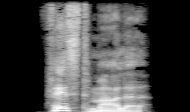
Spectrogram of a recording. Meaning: nominative/accusative/genitive plural of Festmahl
- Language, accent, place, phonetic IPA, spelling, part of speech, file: German, Germany, Berlin, [ˈfɛstˌmaːlə], Festmahle, noun, De-Festmahle.ogg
